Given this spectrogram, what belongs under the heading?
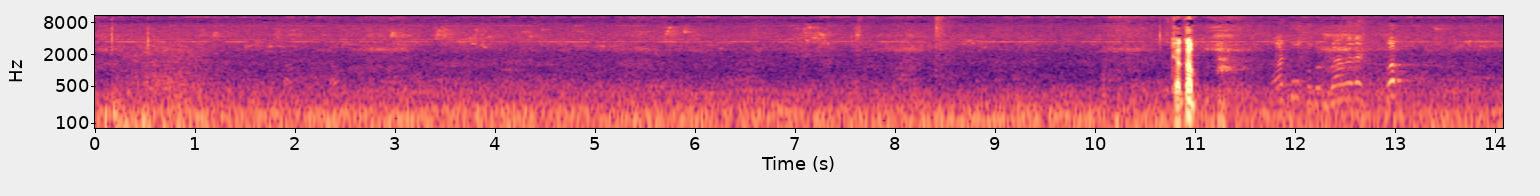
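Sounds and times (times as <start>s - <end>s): bird chirps: 0.0s - 14.0s
steady low rumble: 0.0s - 14.0s.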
